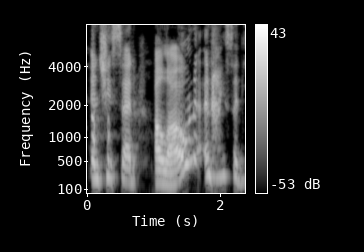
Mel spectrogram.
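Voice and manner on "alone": "Alone?" louder, rising in disbelief; French woman, hearing she walks solo, asks "Alone?" in shock. Retold or imitated. The French woman, told she walks alone, asks in shocked disbelief.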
